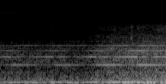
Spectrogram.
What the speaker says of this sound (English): You can see a train go by soon. Barriers are going down.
